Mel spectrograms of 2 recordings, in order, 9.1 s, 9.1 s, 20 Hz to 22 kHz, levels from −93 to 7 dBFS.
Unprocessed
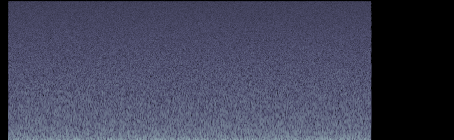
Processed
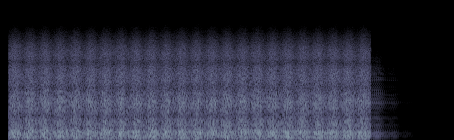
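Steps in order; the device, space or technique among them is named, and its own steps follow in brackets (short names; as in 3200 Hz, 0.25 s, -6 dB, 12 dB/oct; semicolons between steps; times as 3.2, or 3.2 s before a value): combo amplifier with spring reverb and tremolo (spring tank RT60 1.3 s, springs 36 ms, chirp 50 ms, DRR 16.5 dB; tremolo 3.3 Hz, depth 54%; speaker cabinet 94–4500 Hz, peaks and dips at 240 Hz +5 dB, 380 Hz -4 dB, 710 Hz -8 dB, 1100 Hz +3 dB, 1700 Hz -6 dB, 3500 Hz -9 dB); gain +2 dB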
